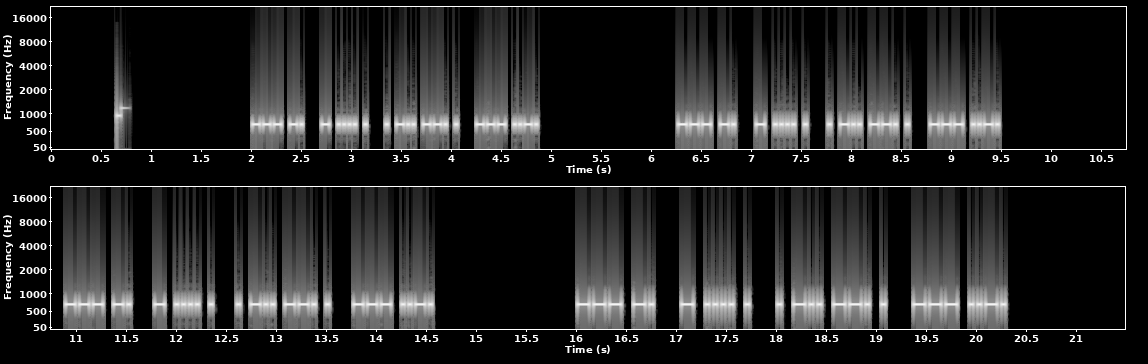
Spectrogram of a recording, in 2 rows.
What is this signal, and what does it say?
Morse code, heard as a keyed tone, about 36 wpm, 700 Hz. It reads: ON THE EDGE OF ON THE EDGE OF ON THE EDGE OF ON THE EDGE OF
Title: Speed-Racing - Sets of 4 Words 30wpm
